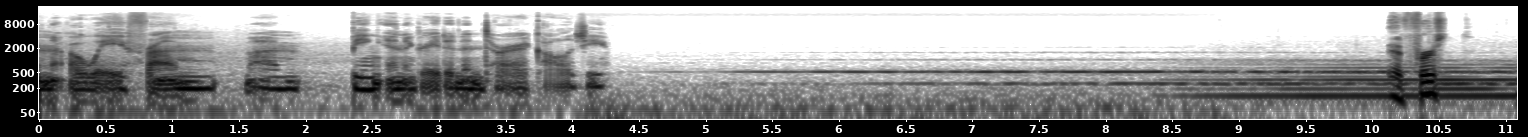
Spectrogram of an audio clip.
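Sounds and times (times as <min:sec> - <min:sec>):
steady held note: 0:04.4 - 0:11.0
lower note: 0:04.6 - 0:11.0.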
